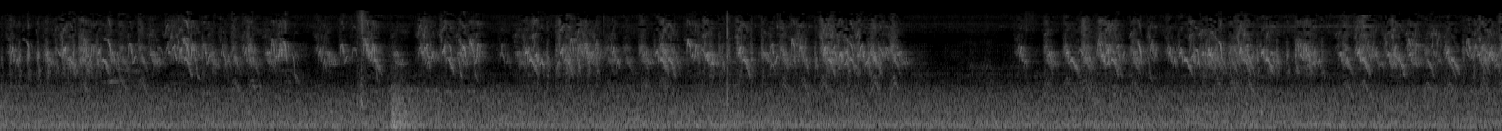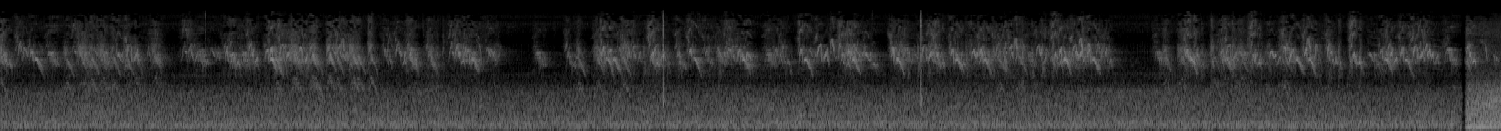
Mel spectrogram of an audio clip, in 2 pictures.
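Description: Sparrows chirping continuously, many rapid overlapping chirps from several birds, with a few brief lulls.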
